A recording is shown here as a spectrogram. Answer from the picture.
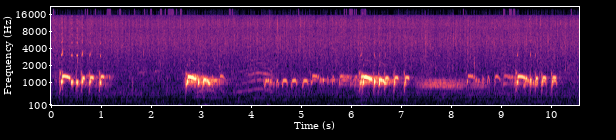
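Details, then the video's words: Zebra dove song played as a training recording to stimulate pet doves to sing: bursts of rapid, bubbling trilled coos near one pitch, several phrases in a row with short quiet gaps, one drawn-out steady coo midway. "Suara Masteran Perkutut Ini Bikin Burung Kamu Nggak Mau Diam!"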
